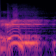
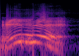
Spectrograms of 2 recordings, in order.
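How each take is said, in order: First: The final consonant stops cleanly without a bounce. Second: The final consonant ends with an echoing bounce. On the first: This is ordinary conversational speech. The speaker calls it right. "Jadi bilang saja id" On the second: This is the recitation style. The speaker calls it wrong. "tidak perlu ide"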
